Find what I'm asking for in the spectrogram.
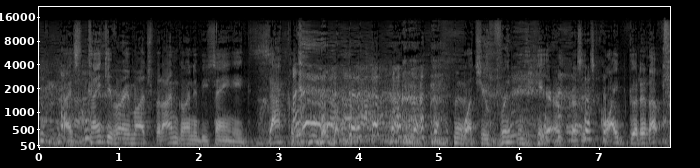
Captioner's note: laughter; laughter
